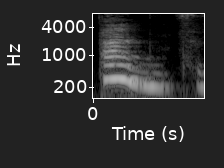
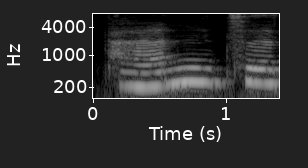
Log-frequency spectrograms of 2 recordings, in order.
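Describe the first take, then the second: First: Pitch drops partway through the word. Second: Pitch starts low, rises, then stays level. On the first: "下がることがあるのが起伏型" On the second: "最初が低くて、その後がちょっと高くって平坦なやつ"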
